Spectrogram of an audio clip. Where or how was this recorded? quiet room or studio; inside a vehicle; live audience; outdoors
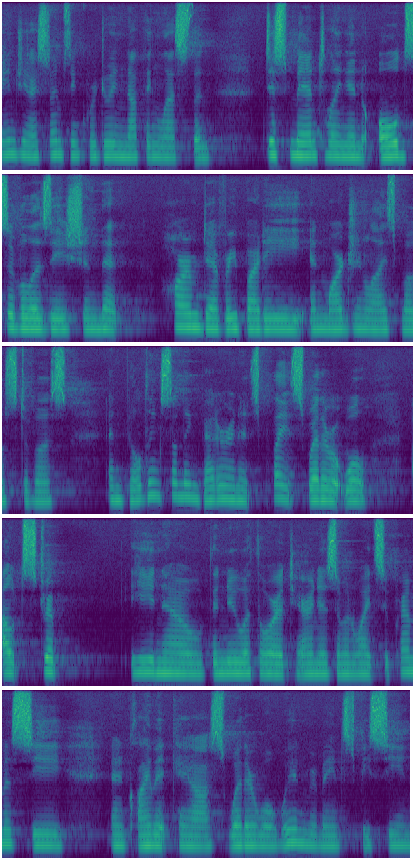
live audience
